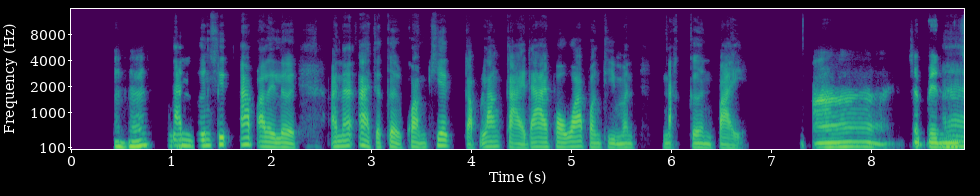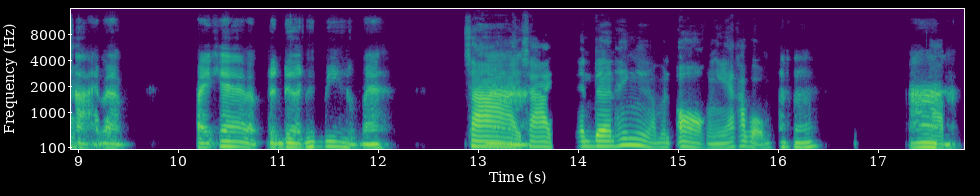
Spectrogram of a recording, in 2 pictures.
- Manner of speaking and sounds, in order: other background noise
- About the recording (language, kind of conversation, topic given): Thai, unstructured, การออกกำลังกายช่วยลดความเครียดได้จริงไหม?
- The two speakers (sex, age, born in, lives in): male, 25-29, Thailand, Thailand; male, 45-49, Thailand, Thailand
